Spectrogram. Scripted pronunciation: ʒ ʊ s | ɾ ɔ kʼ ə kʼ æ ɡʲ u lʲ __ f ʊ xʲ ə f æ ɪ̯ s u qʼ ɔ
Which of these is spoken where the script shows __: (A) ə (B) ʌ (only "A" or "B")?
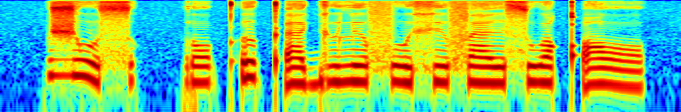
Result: B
